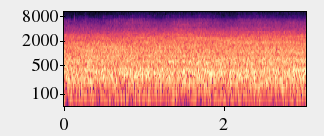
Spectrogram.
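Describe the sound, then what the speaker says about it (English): An Alaska Airlines E-Jet passing at Los Angeles airport, a steady broadband engine roar at moderate distance, even in level throughout. "It's an E-Jet, and it's headed up the coast to San Francisco."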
